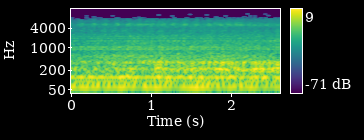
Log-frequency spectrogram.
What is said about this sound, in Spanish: El coche para en una curva.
